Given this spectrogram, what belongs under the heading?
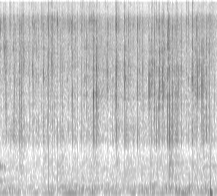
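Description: Mustard seeds and dried red chillies crackle and sizzle in hot oil for a tempering, a dense, bright, continuous frying hiss heard up close with no voices.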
